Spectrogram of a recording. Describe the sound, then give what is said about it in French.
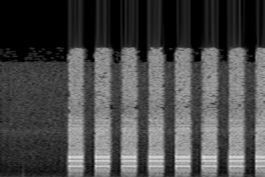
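After a brief silence, a telephone call rings through to an answering machine with eight loud, evenly spaced electronic pulses, each short and buzzy with a bright high tone, repeating rapidly at about four per second. “c'est ça que fait nous t'entendre yon répondeur, yon answering machine et n'a pas essayer rejoindre yo.”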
